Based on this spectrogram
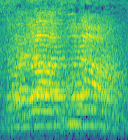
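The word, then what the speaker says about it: ثلاثون: Okey sebut salasuna. Ulang. Salasuna. Salasuna. Salasuna. Sebab ni ada alif ni ada wau. Kena panjang.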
